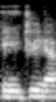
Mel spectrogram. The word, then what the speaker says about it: Adrian: yes 100% you know people always say Adrienne adri an I always go back to the Rocky movie Adrien that's exactly how you pronounce it so hopefully won't be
